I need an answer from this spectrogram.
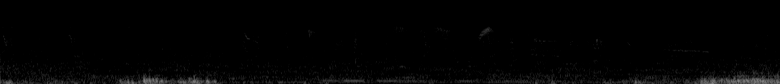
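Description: Birds giving short, high chirps over a quiet outdoor background, with low rumbling noise swelling about a second and a half in and again near the end.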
